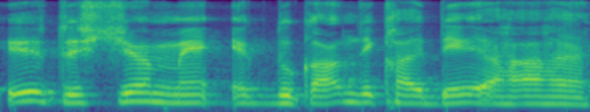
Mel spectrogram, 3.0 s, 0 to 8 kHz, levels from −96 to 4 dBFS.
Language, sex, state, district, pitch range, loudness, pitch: Hindi, male, Jharkhand, Garhwa, 155-175 Hz, -14 LUFS, 165 Hz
